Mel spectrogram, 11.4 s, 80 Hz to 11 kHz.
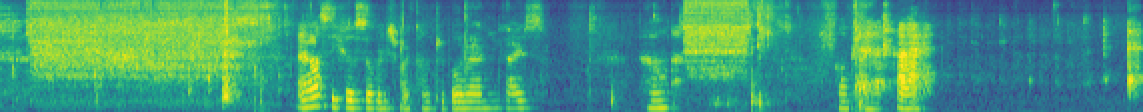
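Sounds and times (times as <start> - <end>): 
bathroom sink tap water running: 0.0 - 3.1, 6.8 - 7.9
spitting splash into a bathroom sink: 0.3 - 2.8
speech: 3.0 - 5.5, 6.4 - 7.0, 8.4 - 9.4.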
